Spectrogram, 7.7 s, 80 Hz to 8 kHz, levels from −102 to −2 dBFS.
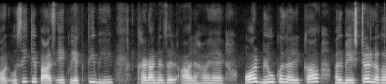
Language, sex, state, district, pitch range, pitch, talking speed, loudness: Hindi, female, Jharkhand, Palamu, 235-295 Hz, 250 Hz, 140 wpm, -18 LUFS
